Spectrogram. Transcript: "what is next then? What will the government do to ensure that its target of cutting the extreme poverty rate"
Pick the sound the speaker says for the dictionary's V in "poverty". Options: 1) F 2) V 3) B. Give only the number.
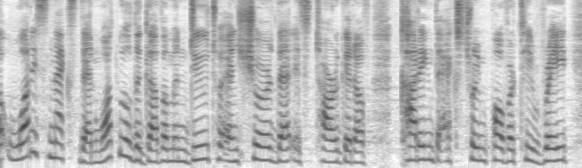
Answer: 2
